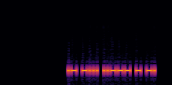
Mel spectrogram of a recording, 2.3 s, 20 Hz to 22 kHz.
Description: Morse code, heard as a keyed tone, about 49 wpm, 700 Hz. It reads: AB2TN
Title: USA Call Signs - 5 Characters - 4x Character Spacing - 50wpm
